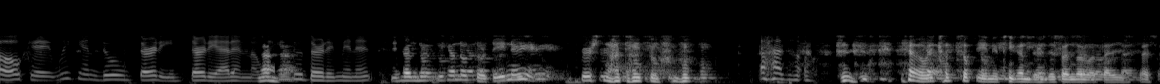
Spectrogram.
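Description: Speech throughout the whole clip is shadowed by a quieter, thinner copy of itself arriving roughly 150 ms later, about 10 dB below the direct sound. This is echo with no canceller: the far end is playing the call over a loudspeaker, its microphone is picking that playback up, and nothing removes it before it returns across the network. The echo sits inside a band that stops at 4 kHz, which fits a narrowband telephone codec.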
